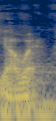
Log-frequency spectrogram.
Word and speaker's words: Yahweh: so we put the vowels in it gets pronounced yahweh sometimes you'll hear that as jehovah and that's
